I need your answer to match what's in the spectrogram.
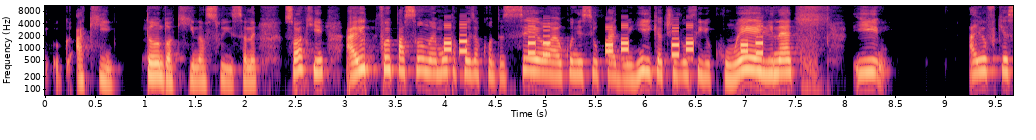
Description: DTMF, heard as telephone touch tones, dialled by hand, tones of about 70 ms, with speech in Portuguese. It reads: 09 52 70 10 75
